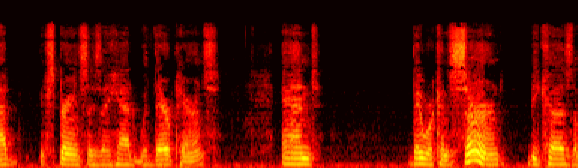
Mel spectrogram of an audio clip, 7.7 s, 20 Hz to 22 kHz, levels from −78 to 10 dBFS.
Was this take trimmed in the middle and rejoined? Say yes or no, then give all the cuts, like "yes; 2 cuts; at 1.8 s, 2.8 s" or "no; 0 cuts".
no; 0 cuts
